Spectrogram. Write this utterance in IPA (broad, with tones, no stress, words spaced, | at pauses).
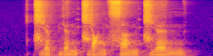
t͡ɕjɛ˨˩pjɛ˥˧nt͡ɕjɑ˥˩ŋ sa˨˩nt͡ɕjɛ˥˩n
